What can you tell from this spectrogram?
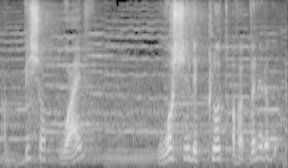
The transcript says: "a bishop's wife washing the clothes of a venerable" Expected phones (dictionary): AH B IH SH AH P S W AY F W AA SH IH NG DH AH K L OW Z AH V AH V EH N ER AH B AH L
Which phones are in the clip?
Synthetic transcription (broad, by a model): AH B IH SH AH P W AY F W AA SH IH NG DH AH K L OW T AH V AH V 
